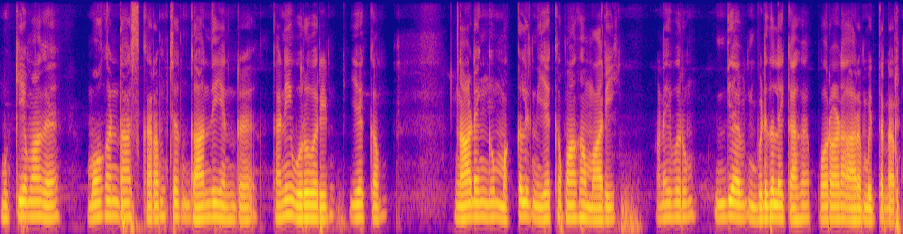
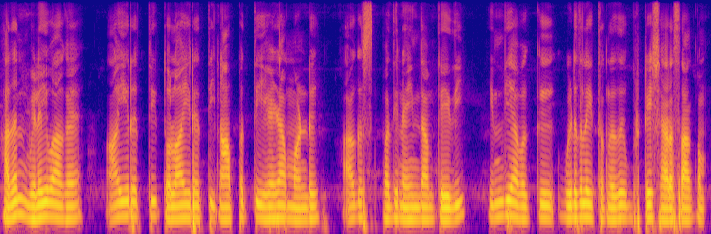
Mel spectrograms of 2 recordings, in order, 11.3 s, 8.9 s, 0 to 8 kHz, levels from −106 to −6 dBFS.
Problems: none marked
